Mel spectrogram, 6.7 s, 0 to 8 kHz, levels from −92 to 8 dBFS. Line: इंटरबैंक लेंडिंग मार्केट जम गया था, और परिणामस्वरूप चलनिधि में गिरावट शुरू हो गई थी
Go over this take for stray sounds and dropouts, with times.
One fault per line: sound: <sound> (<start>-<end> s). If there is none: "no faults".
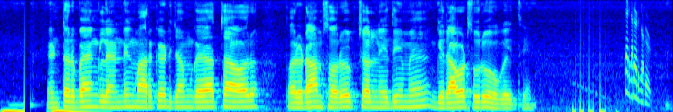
sound: chirp (5.7-6.5 s)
